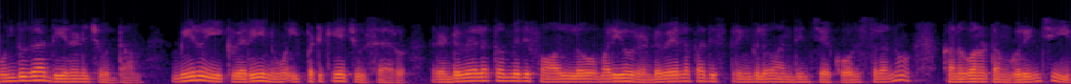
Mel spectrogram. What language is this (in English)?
Telugu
